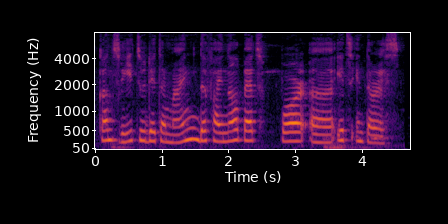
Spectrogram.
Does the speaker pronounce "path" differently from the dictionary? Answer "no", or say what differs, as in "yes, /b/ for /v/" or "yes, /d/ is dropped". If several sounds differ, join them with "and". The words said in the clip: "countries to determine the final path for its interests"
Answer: yes, /s/ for /θ/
